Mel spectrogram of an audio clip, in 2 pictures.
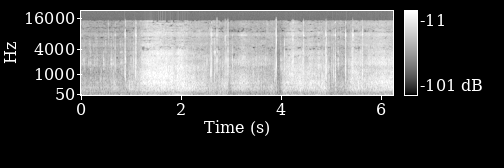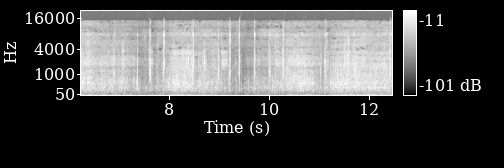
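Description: Skis scrape and hiss over packed snow in swelling bursts.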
